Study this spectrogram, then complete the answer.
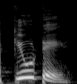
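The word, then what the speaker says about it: cute: देखिए रूल्स था कि ई से, यानी ई लास्ट में रहेगा, ई से पहले अगर यू रहता है तो इस यू का यू उच्चारण होता है, क्या पढ़ेंगे इसको? क्यूट पढ़ेंगे।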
